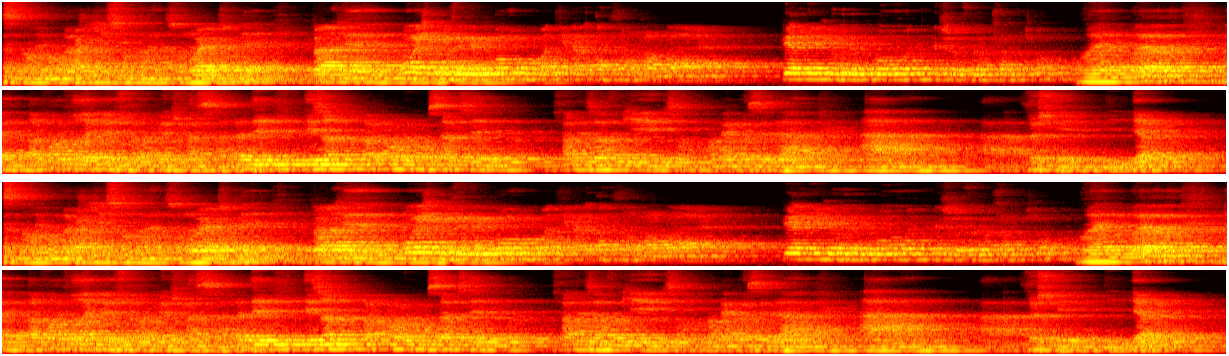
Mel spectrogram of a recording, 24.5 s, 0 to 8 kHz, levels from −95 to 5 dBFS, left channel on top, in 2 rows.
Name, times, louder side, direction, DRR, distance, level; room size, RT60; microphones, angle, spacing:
voice 1, 0.0-0.7 1.0-2.8 3.1-3.8 4.2-4.4 10.7-17.3 17.8-20.5 20.8-21.5 22.0-22.9 23.2-23.7, equal, 50° right, -11 dB, 1.3 m, -26 dB
voice 2, 1.8-2.2 3.0-3.5 4.0-7.1 7.8-10.5, left 1 dB, 75° left, -5 dB, 0.7 m, -26 dB
3.4 x 2.0 x 3.7 m, 2.9 s
head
